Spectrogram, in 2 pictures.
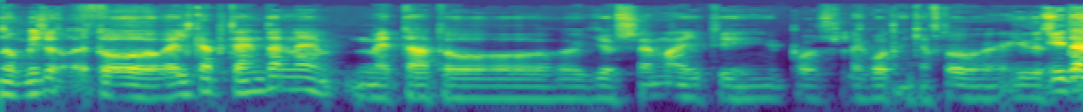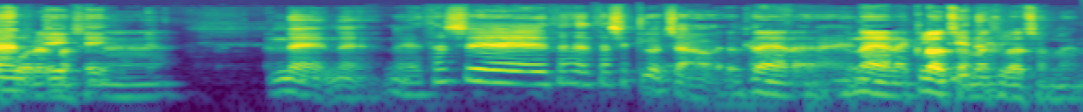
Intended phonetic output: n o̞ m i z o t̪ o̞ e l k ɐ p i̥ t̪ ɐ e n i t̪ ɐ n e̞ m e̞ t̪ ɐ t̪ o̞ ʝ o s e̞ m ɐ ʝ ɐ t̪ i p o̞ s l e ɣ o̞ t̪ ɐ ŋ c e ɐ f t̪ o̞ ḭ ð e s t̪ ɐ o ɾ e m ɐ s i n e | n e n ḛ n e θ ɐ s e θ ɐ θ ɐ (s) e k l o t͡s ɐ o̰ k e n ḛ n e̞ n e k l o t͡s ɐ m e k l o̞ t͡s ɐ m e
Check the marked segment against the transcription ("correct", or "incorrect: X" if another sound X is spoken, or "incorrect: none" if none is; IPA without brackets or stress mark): correct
